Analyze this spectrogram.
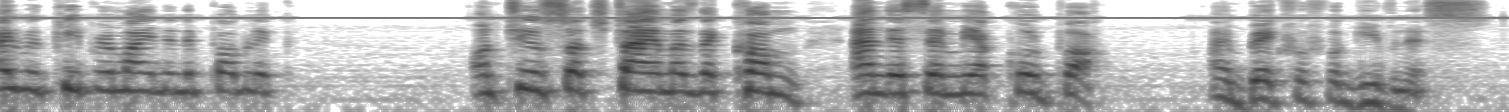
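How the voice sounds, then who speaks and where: A man's voice: very high-pitched, moderate pace, sharp tone, a little hiss or hum. A Nevisian man speaking as a politician on the radio, in an emphatic, repetitive style with a preaching cadence.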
